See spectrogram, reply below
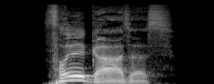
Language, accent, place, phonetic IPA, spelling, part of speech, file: German, Germany, Berlin, [ˈfɔlˌɡaːzəs], Vollgases, noun, De-Vollgases.ogg
- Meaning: genitive singular of Vollgas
